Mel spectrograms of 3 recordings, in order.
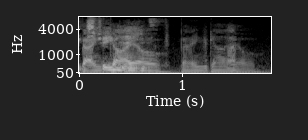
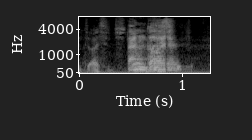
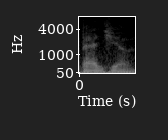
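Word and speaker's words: Bangai-O: It's actually Bangayo. I should Bangayo. – Yeah, although I have been calling it Banjo the whole time.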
